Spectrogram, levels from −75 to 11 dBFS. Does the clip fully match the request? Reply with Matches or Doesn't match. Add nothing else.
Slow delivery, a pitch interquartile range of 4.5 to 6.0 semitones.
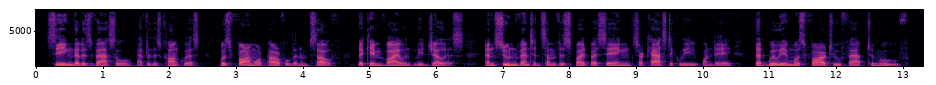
Doesn't match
